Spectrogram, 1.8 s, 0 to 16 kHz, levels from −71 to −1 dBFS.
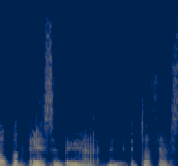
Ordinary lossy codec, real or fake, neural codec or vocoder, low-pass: AAC, 64 kbps; fake; codec, 44.1 kHz, 0.9 kbps, DAC; 14.4 kHz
